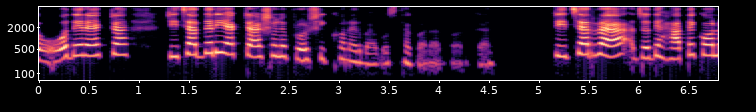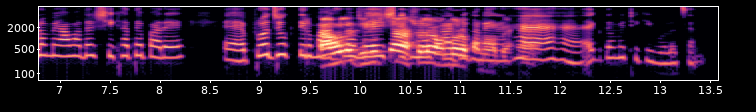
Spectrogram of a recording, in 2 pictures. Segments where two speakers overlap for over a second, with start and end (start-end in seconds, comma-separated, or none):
9.6-11.8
